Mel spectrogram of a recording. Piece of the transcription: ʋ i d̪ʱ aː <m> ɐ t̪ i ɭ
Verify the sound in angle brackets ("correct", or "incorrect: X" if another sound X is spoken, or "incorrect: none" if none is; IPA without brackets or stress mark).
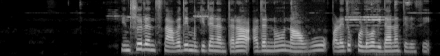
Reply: incorrect: n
